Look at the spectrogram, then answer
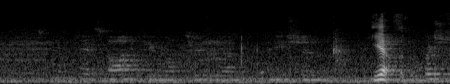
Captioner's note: indistinct background chatter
